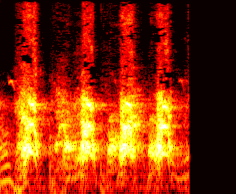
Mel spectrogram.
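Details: At Mindeulle Shelter, an abandoned-dog shelter in Yangsan, a run of four or five hoarse barks comes in quick succession, then stops abruptly into silence.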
